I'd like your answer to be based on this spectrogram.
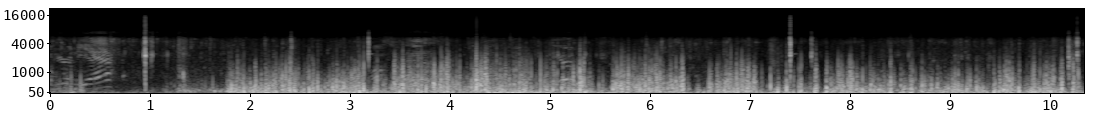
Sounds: speech

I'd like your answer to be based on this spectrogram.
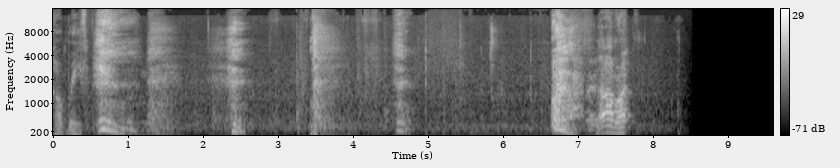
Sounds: people hiccup

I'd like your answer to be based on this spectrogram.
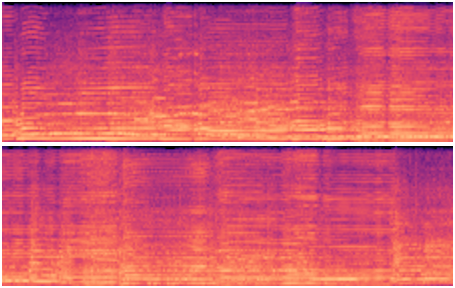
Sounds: harmonica
woodwind instrument

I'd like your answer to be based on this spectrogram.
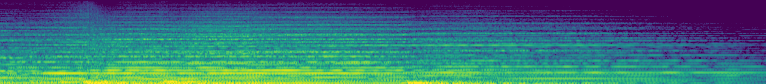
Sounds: music

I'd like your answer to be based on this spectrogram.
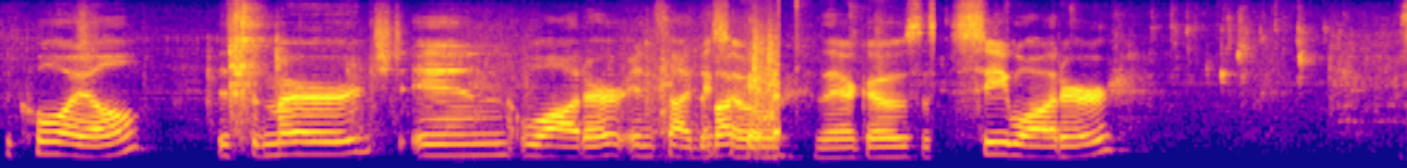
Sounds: gurgling
speech

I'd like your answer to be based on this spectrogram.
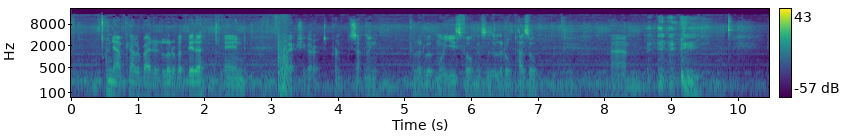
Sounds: speech

